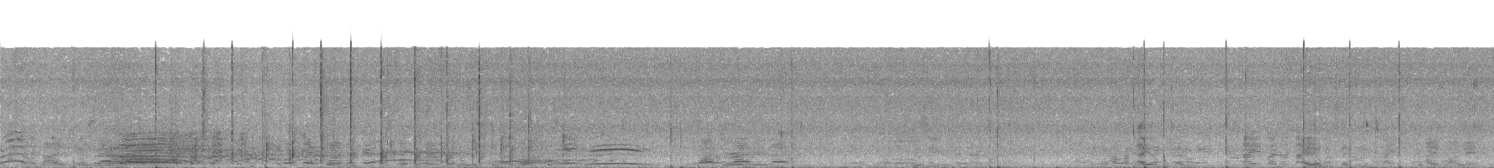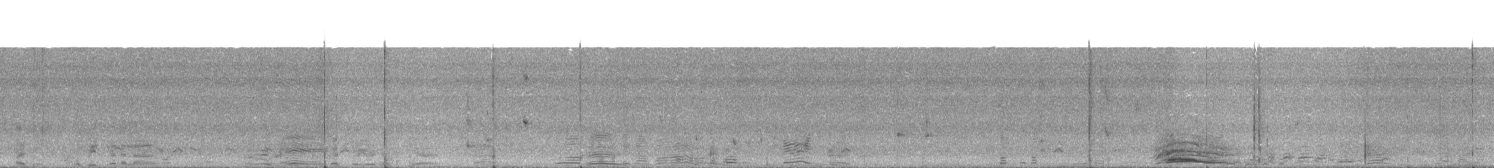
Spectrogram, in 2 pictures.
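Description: Young people call out and shout to each other outdoors.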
